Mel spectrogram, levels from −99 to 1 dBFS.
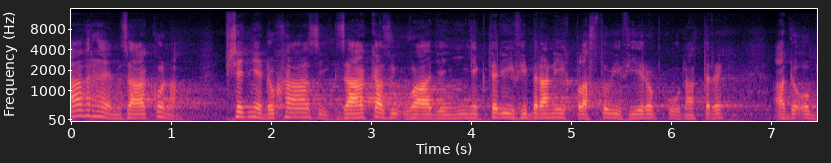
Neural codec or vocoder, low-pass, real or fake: none; 14.4 kHz; real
